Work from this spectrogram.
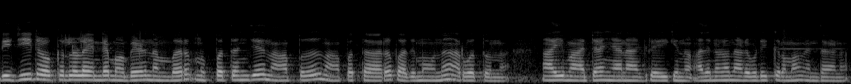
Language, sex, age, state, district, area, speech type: Malayalam, female, 30-45, Kerala, Alappuzha, rural, read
